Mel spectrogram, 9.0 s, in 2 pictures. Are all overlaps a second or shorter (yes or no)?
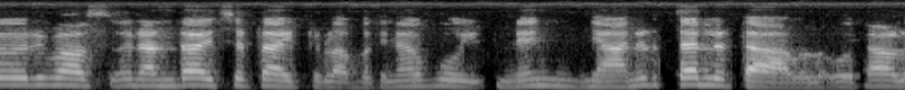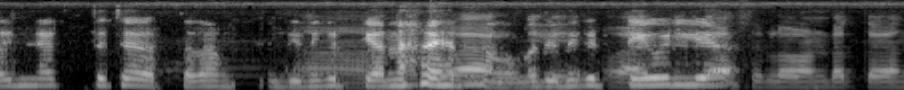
no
